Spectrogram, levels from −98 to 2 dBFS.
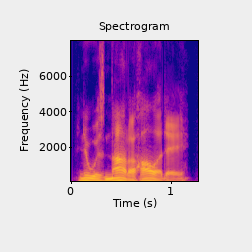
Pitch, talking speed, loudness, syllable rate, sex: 110 Hz, 285 wpm, -17 LUFS, 7.2 syllables/s, male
